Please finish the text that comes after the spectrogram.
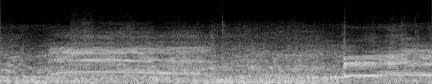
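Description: A Sahiwal bull calf moos twice at a busy cattle market, one long drawn-out call and then a shorter one, both standing out over a dense, constant crowd din.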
